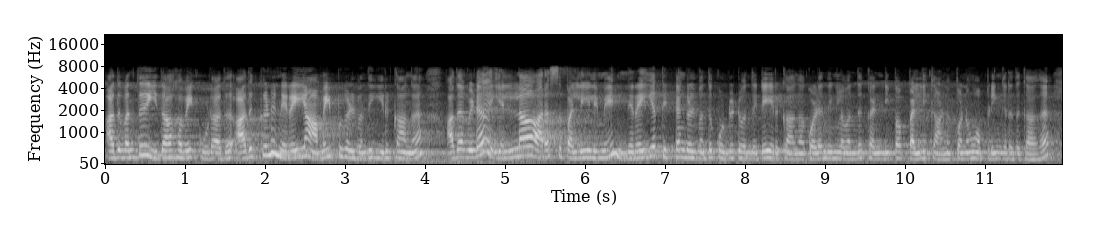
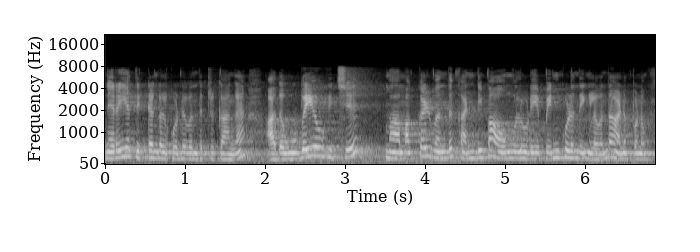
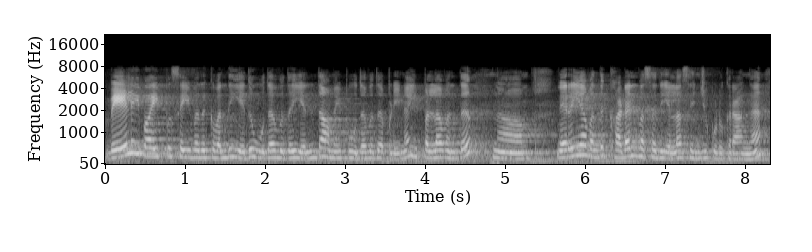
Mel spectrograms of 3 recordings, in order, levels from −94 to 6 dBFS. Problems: echo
